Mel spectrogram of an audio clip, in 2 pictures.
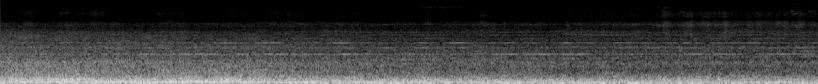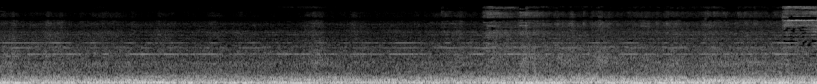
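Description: Freight cars of a manifest train rolling past a grade crossing, a steady low rumble of wheels on rail. The crossing's electronic bells ring faintly above it.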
